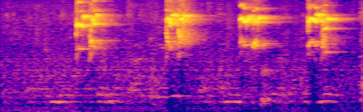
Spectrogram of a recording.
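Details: Lovebird calling while dancing about: four shrill, high chirps, each roughly a third to half a second long, spaced under a second apart, with a faint low hum underneath.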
